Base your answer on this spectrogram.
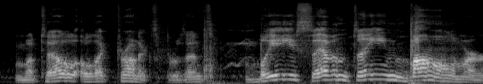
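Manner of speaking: robotic synthesized voice. Discussing an old game console voice module, imitating its announcement; Intellivoice synthesizer impression. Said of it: "That's a spot-on impression".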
